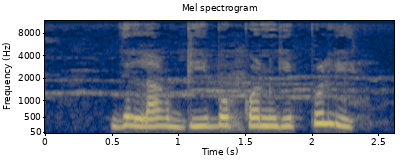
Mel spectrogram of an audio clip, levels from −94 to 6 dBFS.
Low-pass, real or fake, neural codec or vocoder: 10.8 kHz; fake; vocoder, 44.1 kHz, 128 mel bands every 512 samples, BigVGAN v2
